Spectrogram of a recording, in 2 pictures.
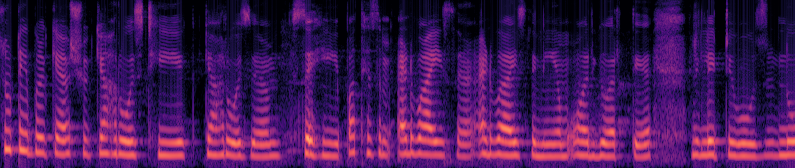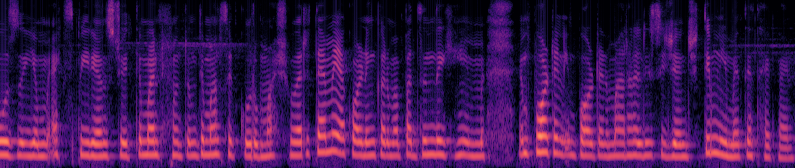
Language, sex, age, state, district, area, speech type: Kashmiri, female, 18-30, Jammu and Kashmir, Srinagar, urban, spontaneous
